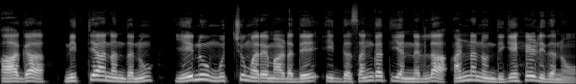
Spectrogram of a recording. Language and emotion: Kannada, neutral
